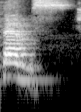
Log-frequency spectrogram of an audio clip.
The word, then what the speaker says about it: Thames: Thames, there you go. Yeah, oo. Thames. Oo nga pala kasi British, no? Hindi. Oo, parang basa ko Thames. Pag narinig ko sa iba, parang hindi Thames. Right, Thames.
